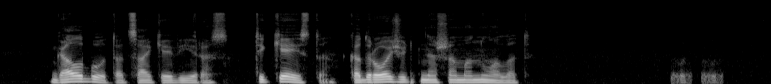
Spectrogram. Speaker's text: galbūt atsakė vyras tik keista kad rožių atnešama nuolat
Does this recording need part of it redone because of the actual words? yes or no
no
